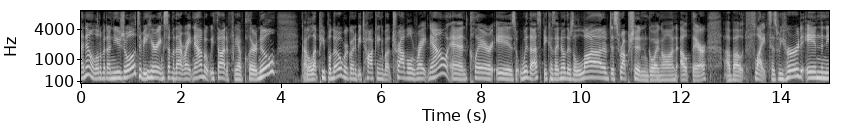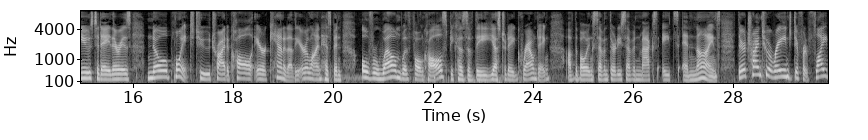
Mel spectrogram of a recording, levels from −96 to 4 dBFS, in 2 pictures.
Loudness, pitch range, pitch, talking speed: -16 LUFS, 155-200 Hz, 175 Hz, 200 wpm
